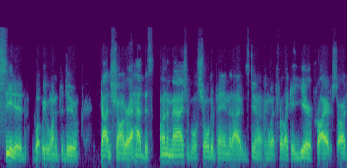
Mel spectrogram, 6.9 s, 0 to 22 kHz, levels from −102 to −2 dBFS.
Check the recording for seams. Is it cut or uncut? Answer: uncut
